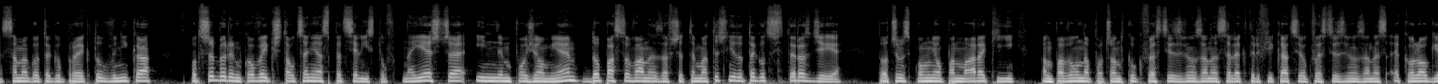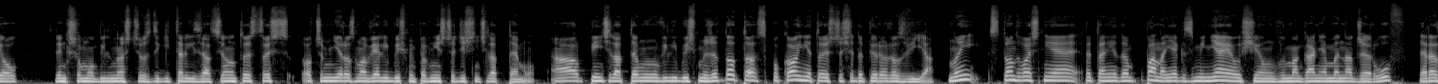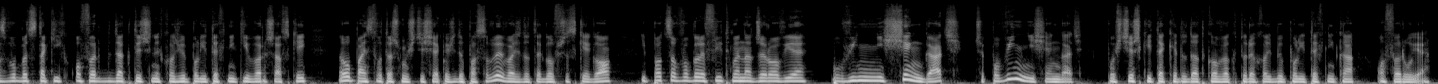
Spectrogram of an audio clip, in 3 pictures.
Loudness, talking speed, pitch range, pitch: -20 LUFS, 170 wpm, 135-155 Hz, 145 Hz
